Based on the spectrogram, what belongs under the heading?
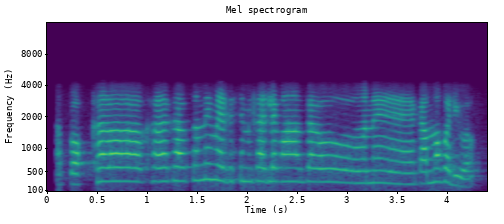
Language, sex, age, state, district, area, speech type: Odia, female, 18-30, Odisha, Nayagarh, rural, conversation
